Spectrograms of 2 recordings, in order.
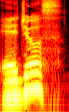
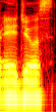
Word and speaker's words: ellos: as pronunciation goes, that every time we see double L, remember we could say ellos or ellos or hechos. In my case, I prefer ellos, as if there was a J in there, ellos or ellas.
